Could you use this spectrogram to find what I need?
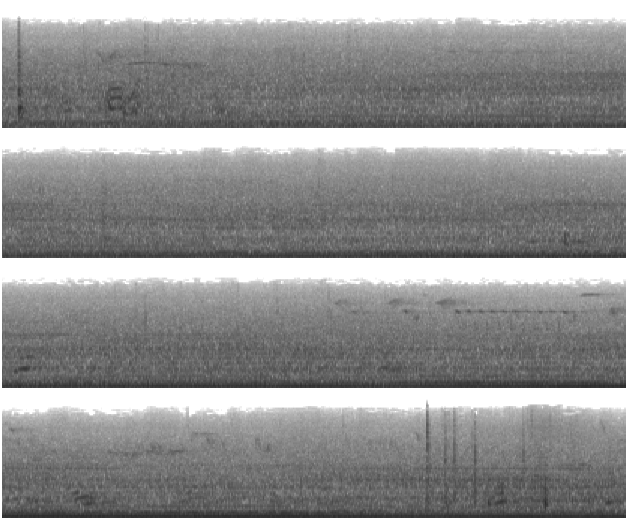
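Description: Young people talk nearby outdoors.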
